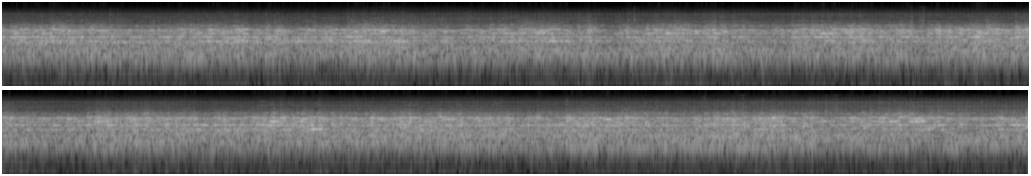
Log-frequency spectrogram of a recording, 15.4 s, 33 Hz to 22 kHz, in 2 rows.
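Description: Railway turntable turning slowly with an EF81 electric locomotive on it: a steady hiss-like whir with a high, even whine, unchanged throughout.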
